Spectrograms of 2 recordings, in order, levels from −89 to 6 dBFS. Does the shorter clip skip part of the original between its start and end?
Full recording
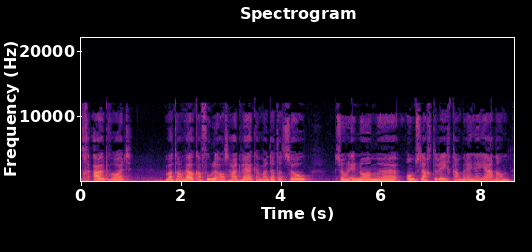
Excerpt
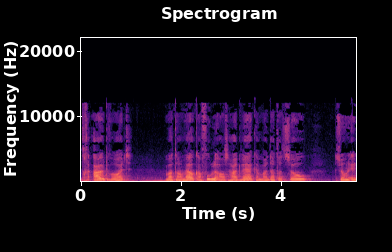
no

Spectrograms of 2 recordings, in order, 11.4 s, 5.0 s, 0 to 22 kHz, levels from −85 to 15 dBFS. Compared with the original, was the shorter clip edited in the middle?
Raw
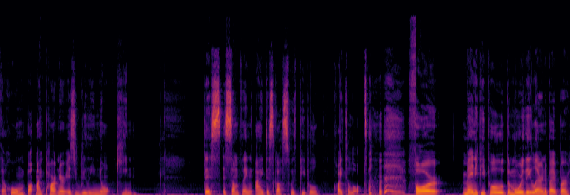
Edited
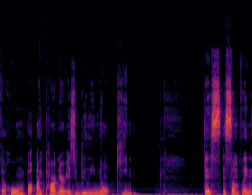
no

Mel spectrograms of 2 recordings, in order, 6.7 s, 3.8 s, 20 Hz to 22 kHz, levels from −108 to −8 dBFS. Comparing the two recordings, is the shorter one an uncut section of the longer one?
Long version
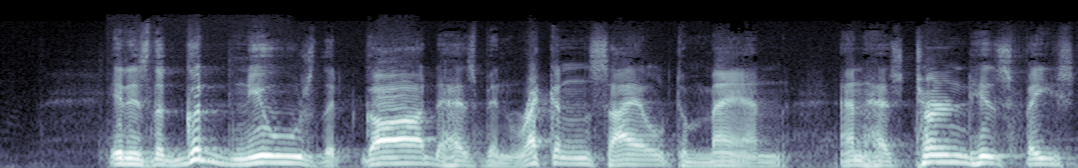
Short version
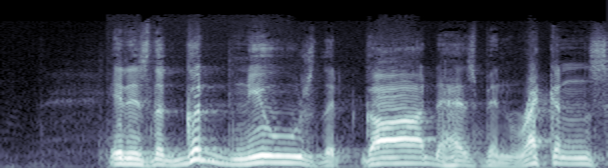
yes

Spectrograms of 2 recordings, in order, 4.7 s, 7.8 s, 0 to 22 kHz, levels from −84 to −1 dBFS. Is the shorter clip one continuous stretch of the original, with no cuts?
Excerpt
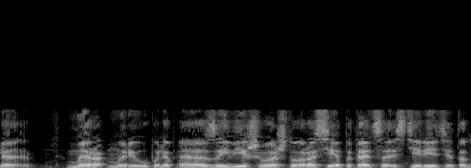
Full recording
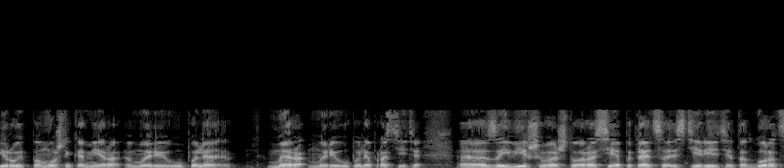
no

